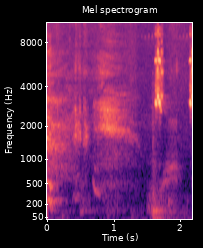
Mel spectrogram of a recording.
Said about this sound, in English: Is them crickets? Yeah. That's birds. Them shit sound like birds. Chirping.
